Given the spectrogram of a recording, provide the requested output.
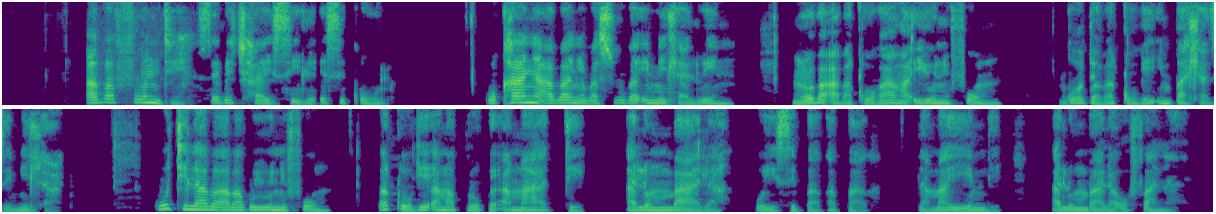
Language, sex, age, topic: North Ndebele, female, 25-35, education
